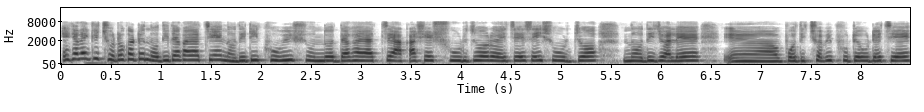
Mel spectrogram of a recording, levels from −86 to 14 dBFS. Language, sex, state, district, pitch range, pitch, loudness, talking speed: Bengali, female, Jharkhand, Jamtara, 265-295 Hz, 275 Hz, -12 LUFS, 150 wpm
